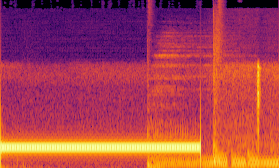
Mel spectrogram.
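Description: A steady telephone tone holds a single pitch for about two seconds while a call is redialed, then cuts off abruptly into a few brief clicks and handling noises.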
